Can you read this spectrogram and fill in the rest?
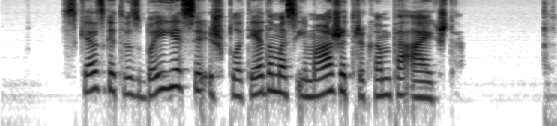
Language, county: Lithuanian, Vilnius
